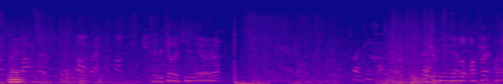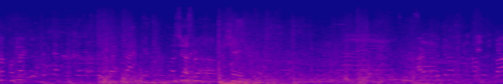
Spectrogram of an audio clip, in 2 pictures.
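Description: Magic blasts burst and whoosh.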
